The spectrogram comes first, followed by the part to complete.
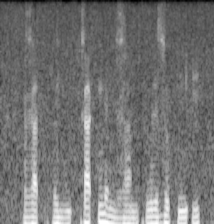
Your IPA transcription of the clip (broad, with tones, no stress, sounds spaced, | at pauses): ɣ a˨˩ t̚ h ə̤˨˩ j ŋ ḭ˧˨ k a˦˥ k̚ ŋ ɛ̤˨˩ ŋ ɣ a̤˨˩ m k w ɨ˨˦ z u˨˩ k̚ ɲ ḭ˧˥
